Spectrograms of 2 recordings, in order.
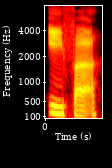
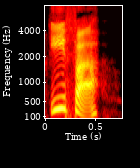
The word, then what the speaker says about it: Aoife: Yeah, it's pronounced Aoife. – Aoife. For setting us straight.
